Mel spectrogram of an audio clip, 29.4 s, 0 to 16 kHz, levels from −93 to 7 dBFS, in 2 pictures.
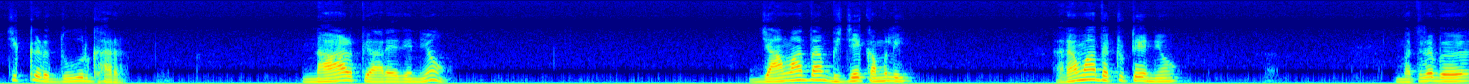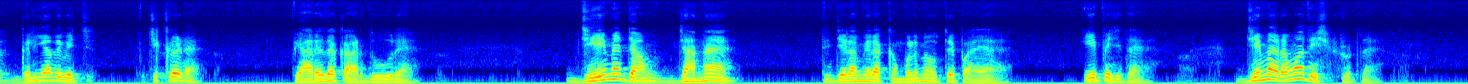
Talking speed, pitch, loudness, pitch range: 95 wpm, 120 Hz, -26 LUFS, 95-145 Hz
